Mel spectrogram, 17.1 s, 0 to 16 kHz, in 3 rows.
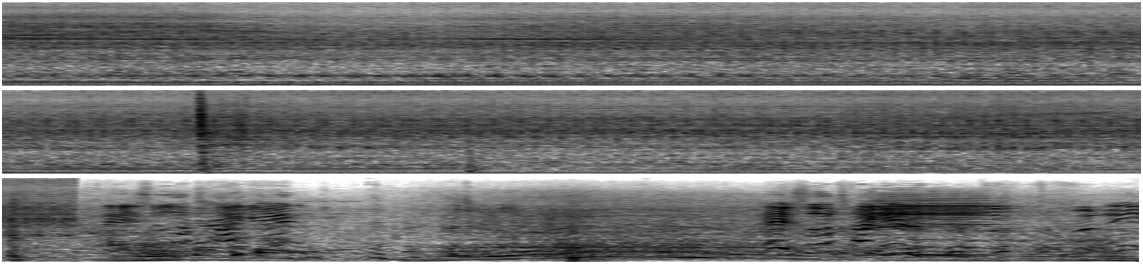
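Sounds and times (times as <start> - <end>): van engine idling: 0.0 - 13.5.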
